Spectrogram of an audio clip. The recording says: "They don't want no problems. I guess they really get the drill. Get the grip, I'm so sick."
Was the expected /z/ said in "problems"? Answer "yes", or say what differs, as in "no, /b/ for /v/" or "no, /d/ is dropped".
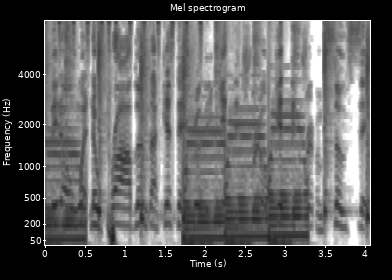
yes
